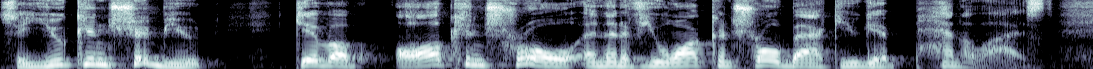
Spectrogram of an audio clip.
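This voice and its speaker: A man speaks loudly at a moderate pace, his pitch high. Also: lively intonation. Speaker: podcast host and business owner. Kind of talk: casual interview chat. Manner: loud and opinionated.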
